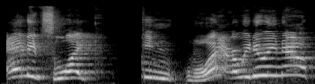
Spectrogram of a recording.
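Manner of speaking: high-pitched mock exasperation; exasperated bafflement. Retelling the onlookers' reaction to Kaz, high and exasperated. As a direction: squeal it in disbelief.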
